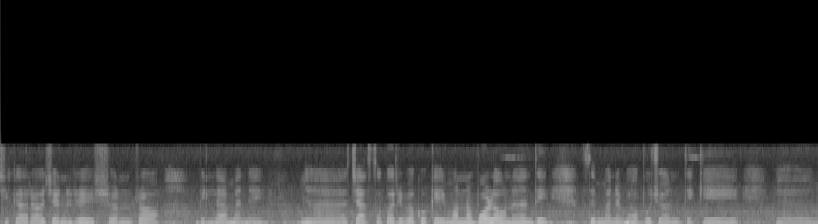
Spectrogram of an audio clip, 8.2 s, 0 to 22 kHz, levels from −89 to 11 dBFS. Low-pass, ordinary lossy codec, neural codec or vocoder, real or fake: none; none; none; real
